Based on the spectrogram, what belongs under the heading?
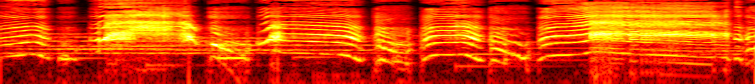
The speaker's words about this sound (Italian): Il bambino strillava per la fame e doveva essere nutrito.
